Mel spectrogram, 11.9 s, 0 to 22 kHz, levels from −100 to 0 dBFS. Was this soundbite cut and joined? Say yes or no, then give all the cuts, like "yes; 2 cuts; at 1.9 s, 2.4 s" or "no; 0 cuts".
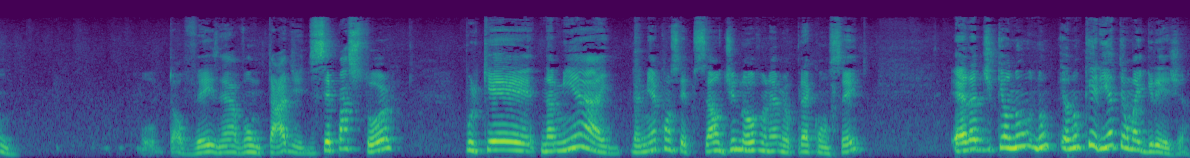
no; 0 cuts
